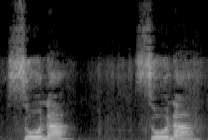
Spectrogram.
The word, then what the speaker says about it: suna: mosquitoes in the luau suna suna how do we spell it s-u-a-n-s u a s u n a s u n a suna suna suna refers to mosquitoes number 16 b b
